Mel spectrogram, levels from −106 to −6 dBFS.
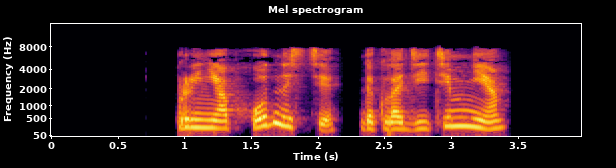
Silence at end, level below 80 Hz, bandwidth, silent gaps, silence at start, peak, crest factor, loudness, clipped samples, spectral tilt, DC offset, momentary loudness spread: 0.6 s; -58 dBFS; 8.2 kHz; 2.19-2.30 s; 0.95 s; -2 dBFS; 16 dB; -17 LUFS; under 0.1%; -3 dB/octave; under 0.1%; 8 LU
